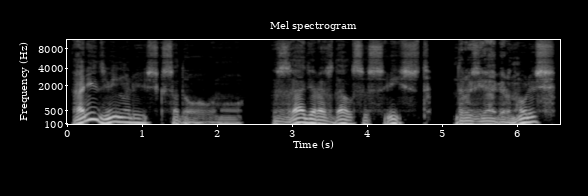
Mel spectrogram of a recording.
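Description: A man reads a novel aloud in an expressive narrating voice. His pitch is fairly low and the recording is dry and close. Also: no echo. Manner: expressive reading. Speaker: audiobook narrator. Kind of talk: scripted narration.

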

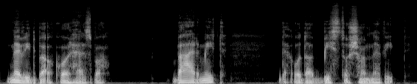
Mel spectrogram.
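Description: A desperate young male prisoner gives urgent, commanding instructions, as a man reading a novel plays him. The voice is very deep. The sound is close and dry. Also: darkish tone, husky, dry recording, full character voice.

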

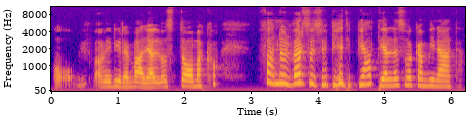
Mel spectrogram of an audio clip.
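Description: A mocking young idler who loves a laugh, as a woman reading a novel puts him on. His lines come out lively and jeering. The voice sits higher than the narration and a little off the mic. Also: normal speed.

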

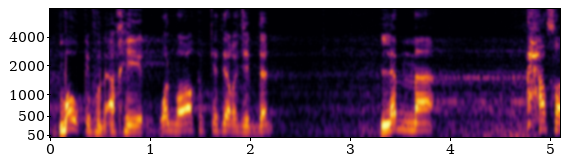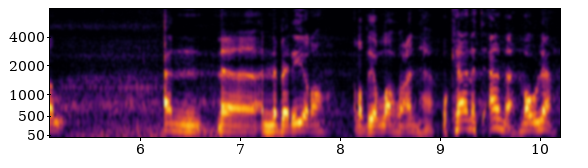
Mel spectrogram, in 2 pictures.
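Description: A man's voice: a little high, normal speed, pauses often, slight background noise. A man giving a lecture commentary on hadith as a religious teacher, explaining through rhetorical questions and retold dialogue.

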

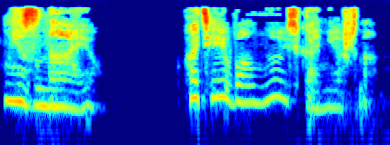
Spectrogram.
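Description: A woman voicing a gentle but stubborn pregnant young woman in an audiobook, soft and reassuring. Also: fairly high pitch, a little slow, breathy edge, no room sound, voice pushed up, exaggerated voice. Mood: pleading. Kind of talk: audiobook character voice.

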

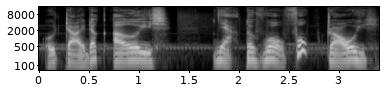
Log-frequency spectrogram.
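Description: A woman voicing a spiteful old village mother-in-law who scolds and wails in a sour, shrill way. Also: moderate pace, darkish tone, soft background music, lightly acted. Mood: shrill scolding.

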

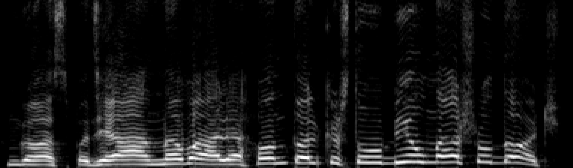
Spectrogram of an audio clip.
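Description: Man putting on a shrill older mother-in-law, high loud voice, accusing, screeching, audiobook, dry close recording. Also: moderate pace, dry recording, lightly acted. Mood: hysterical.

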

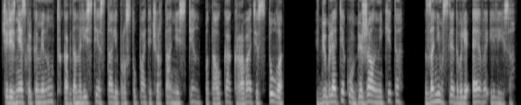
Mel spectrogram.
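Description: A woman narrating an audiobook in a measured, even storytelling manner, close to the mic. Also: low voice, husky, dry recording. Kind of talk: scripted narration.

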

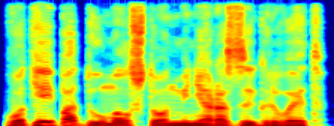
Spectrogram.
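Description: A man's voice: fairly low pitch, sing-song, fast, a little mellow, dry recording, pitched above the performer's own voice. A man voicing a wry, guarded man with a dry, ironic way of talking. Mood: probing. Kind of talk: audiobook character voice.

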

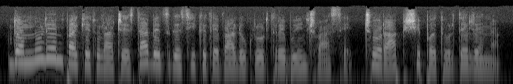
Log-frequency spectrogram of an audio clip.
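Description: A woman voicing a kind, sad old gentleman benefactor who speaks gently, in an audiobook reading. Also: mid-range voice, no room sound, lightly acted. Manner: gentle, mild.

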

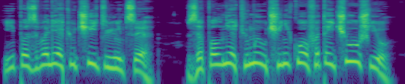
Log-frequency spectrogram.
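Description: A man's voice: high-pitched, sing-song, warm tone, husky, dry recording, clean studio sound, voice pushed up, exaggerated voice. Man voicing a fiery teenage girl apprentice. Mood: indignant. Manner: indignant, quick to argue. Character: hot-tempered teenage girl Jedi apprentice. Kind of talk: audiobook character voice.

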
